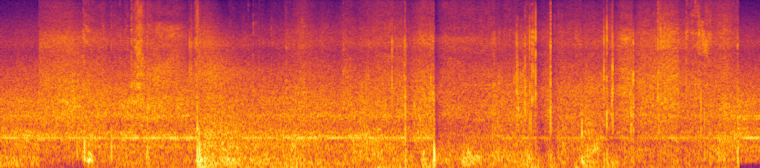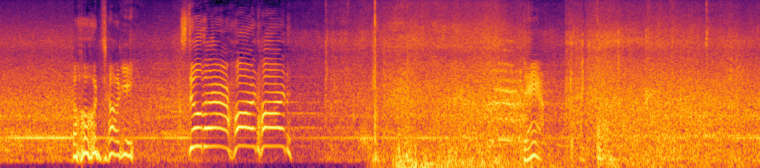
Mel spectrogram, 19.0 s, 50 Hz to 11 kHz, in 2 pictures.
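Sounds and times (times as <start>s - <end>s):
steady hum: 0.0s - 19.0s
skate blades scraping ice: 0.5s - 2.5s, 3.4s - 9.3s
sticks and puck clacking: 0.9s - 9.3s.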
